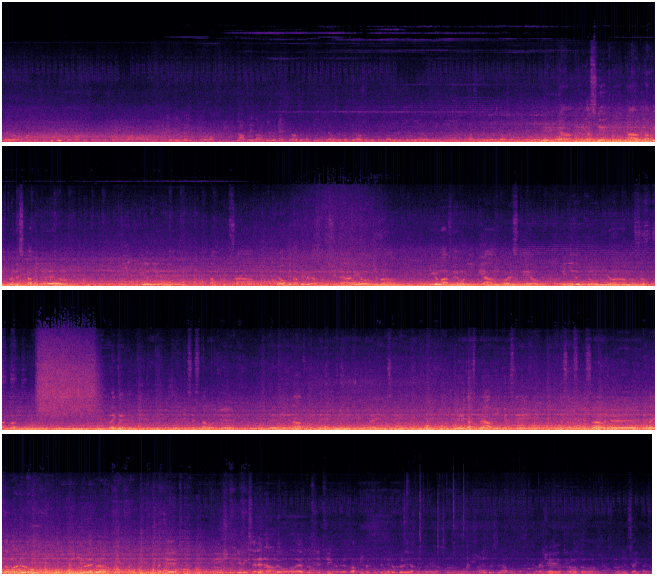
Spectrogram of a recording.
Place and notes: Restaurant at the railway station Bubeneč
When you get off from the train in the railway station in Bubeneč, you have to pass around classic Nádražka pub with small garden. It is very popular not only for passengers waiting for the train because of very small prices. Pubs called Nádražka like this one, became certain local colour of small railway station in all over the Prague. Passenger and goods trains constantly passing around, create forced pauses in never ending conversations of local barflies. Just innkeeper never calm down.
